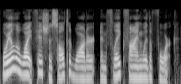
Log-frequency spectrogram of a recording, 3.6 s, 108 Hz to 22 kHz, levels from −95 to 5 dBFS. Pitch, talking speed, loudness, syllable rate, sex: 185 Hz, 200 wpm, -18 LUFS, 5.0 syllables/s, female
